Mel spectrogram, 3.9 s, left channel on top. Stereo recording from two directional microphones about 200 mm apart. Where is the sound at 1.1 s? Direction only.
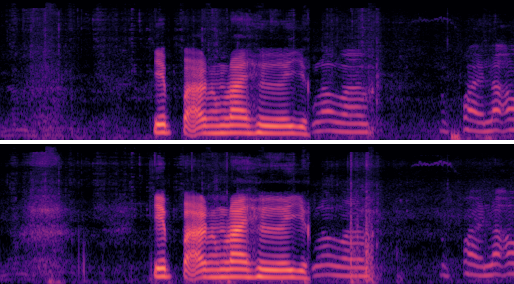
15° left (ahead or behind).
